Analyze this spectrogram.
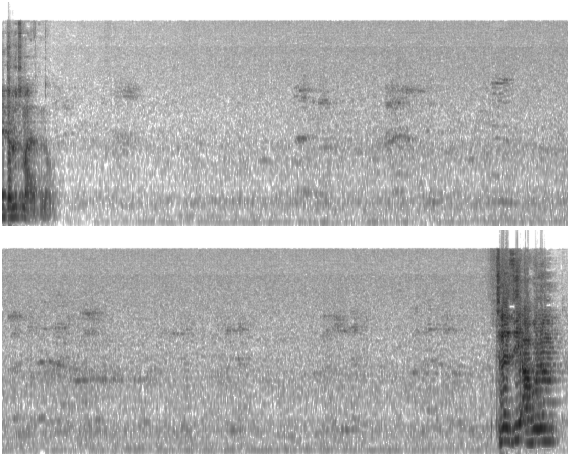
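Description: Distant city traffic hums faintly.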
